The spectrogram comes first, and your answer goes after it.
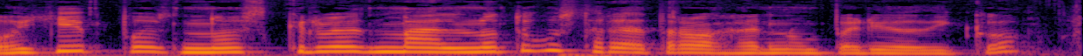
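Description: A woman speaks with a normal speaking voice. Her pitch is fairly high, with ordinary variation. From Guadalajara, Mexico. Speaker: radio news anchor and journalist. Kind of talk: casual radio interview.

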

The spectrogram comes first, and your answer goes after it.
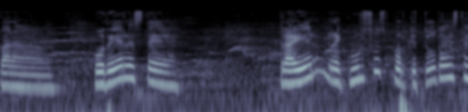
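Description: Pausing long and often, a woman swings her pitch very widely against noticeable background noise. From Mexico, southern Jalisco. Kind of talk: interview.

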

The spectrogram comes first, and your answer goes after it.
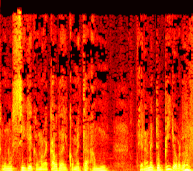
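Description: A man speaks over noticeable background noise. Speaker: radio host. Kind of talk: casual chat.

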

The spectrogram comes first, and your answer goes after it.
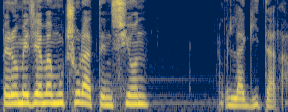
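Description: A woman speaks with a French accent and fairly even intonation. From France. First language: French (speaking Spanish). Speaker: musician. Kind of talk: interview. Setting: radio studio. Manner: halting.

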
